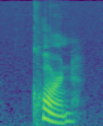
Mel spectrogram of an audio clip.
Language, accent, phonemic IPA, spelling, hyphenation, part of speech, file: English, US, /ˈkɔɹn/, corn, corn, noun / verb, En-us-corn.ogg
- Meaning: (noun) 1. Any cereal plant (or its grain) that is the main crop or staple of a country or region 2. Maize, a grain crop of the species Zea mays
